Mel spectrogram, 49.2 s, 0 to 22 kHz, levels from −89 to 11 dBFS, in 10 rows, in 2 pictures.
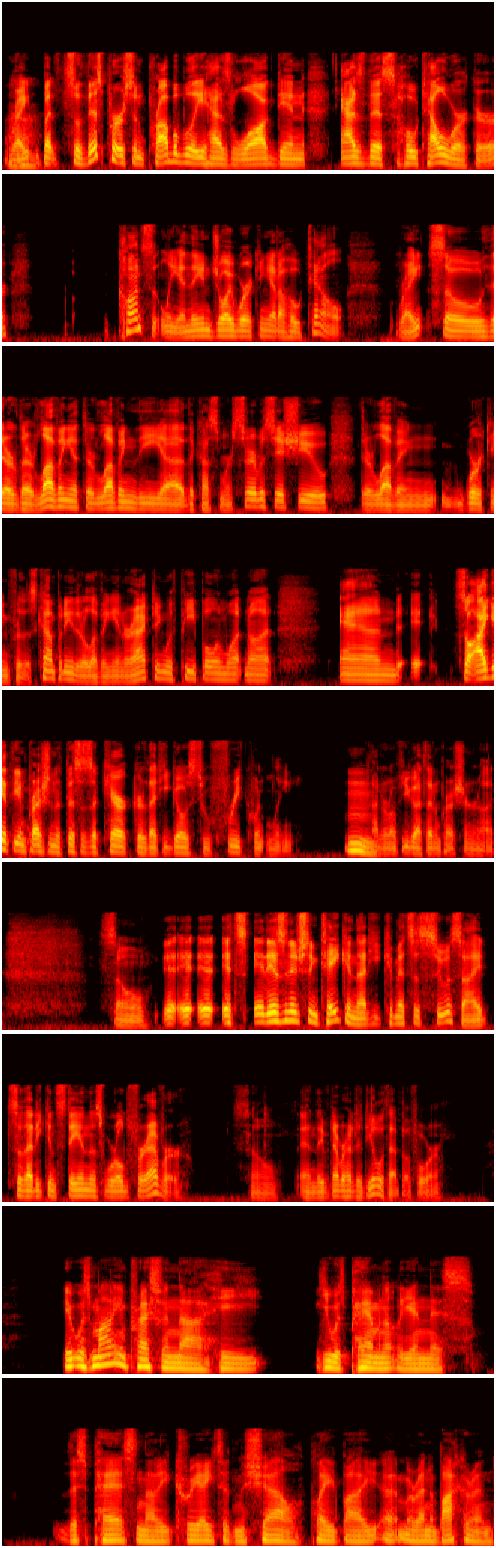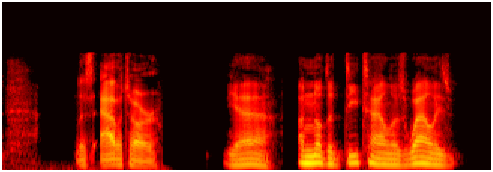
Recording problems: high frequencies cut off; noticeable; nothing above 7 kHz

